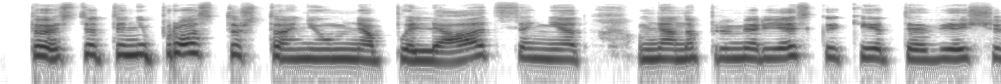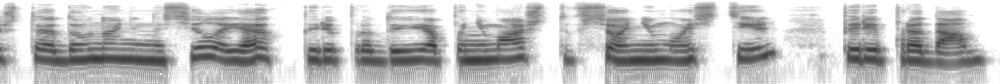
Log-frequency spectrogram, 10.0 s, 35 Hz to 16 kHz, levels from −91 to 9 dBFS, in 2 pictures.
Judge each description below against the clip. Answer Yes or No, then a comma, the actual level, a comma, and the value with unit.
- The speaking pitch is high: Yes, high, 220 Hz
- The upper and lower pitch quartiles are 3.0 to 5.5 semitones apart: No, narrow, 2.5 semitones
